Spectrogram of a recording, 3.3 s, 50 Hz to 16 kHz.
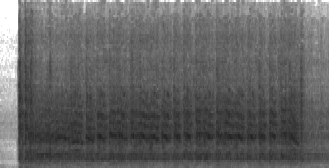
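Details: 1968 Chrysler Newport with a points ignition, after overheating and a cooling flush: the starter cranks steadily for about three seconds with a whirring drone but never catches; the coil has spark, so the owner suspects the points or condenser.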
